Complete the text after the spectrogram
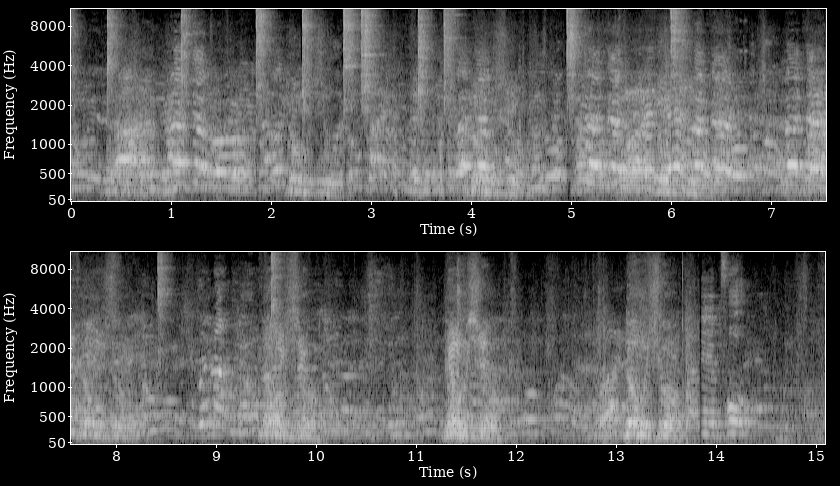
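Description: A crowd of men sings and chants together.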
